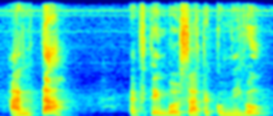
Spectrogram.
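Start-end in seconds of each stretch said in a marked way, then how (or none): 0.1-0.7 Anta with a hard, tense T on the final Ta; Anta, strong second syllable. Shown as a demonstration. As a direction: punch the Ta in Anta as a teacher's model. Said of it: "se pronuncia más fuerte como Ta". (Anta con la sílaba Ta más fuerte)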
